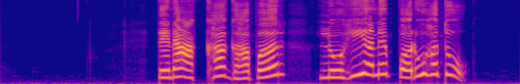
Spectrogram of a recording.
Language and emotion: Gujarati, disgusted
